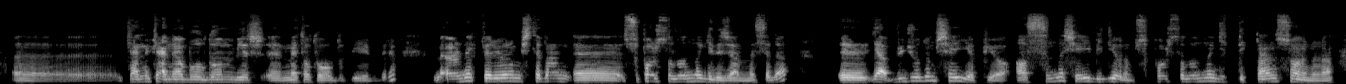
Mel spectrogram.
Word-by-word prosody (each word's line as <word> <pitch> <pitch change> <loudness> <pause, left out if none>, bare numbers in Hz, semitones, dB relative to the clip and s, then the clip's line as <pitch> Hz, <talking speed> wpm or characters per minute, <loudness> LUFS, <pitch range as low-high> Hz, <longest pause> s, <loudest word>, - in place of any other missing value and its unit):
Iıı, 445 - -9
kendi 130 +2 0
kendime 120 -2 +3
bulduğum 115 0 -3
bir, 110 0 0
iii, 100 0 -2
metot 105 +2 -2
oldu 95 -1 -1
diyebilirim. 95 -2 -8 0.4
Ve - - 0
örnek 150 +5 0
veriyorum 150 +1 +4
işte 150 0 +2
ben, 140 -7 -3
ııı, 105 -1 +3
spor 150 -1 +1
salonuna 140 +2 -2
gideceğim 100 -7 0
mesela, 95 0 -2 0.5
ııı, 110 -1 +7
ya, - - +8
vücudum 170 +4 -3
şey 165 -2 +3
yapıyor, 105 -2 -2
aslında 140 +10 0
şeyi 300 - 0
biliyorum, 255 - -2
spor 130 +1 -7
salonuna 140 +3 -4
gittikten 130 0 -2
sonra, 100 -10 0
125 Hz, 140 wpm, -24 LUFS, 105-150 Hz, 0.5 s, ya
